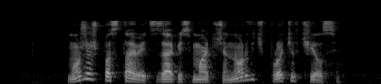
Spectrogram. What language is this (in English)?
Russian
